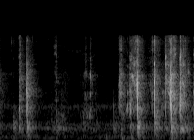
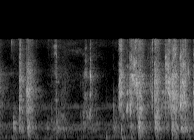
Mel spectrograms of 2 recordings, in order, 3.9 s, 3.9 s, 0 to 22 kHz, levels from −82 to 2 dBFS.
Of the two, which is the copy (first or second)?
first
